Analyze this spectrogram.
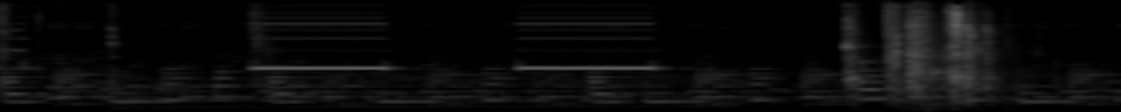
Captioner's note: upbeat music; beeping; clanking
